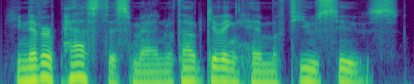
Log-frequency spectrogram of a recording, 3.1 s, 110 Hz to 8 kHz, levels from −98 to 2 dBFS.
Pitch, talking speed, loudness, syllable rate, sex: 115 Hz, 210 wpm, -19 LUFS, 5.1 syllables/s, male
